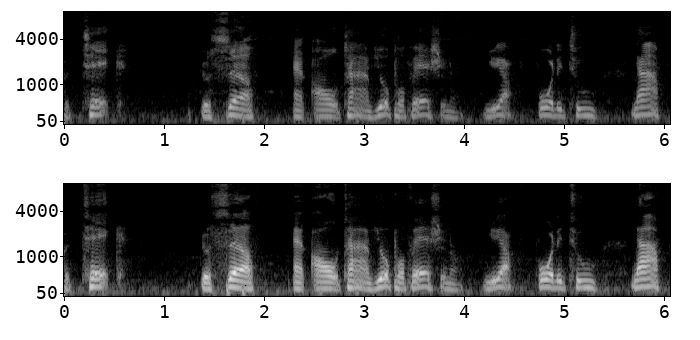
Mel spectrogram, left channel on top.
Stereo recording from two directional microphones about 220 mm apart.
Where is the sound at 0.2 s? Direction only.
25° right (ahead or behind).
